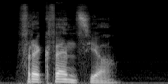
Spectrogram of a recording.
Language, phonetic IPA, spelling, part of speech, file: Polish, [frɛˈkfɛ̃nt͡sʲja], frekwencja, noun, Pl-frekwencja.ogg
